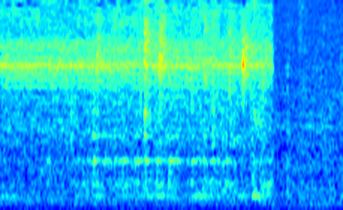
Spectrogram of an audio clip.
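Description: Kitchen faucet running, its stream splashing over strawberries held in the hands above a stainless steel sink; the tap is shut off near the end.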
